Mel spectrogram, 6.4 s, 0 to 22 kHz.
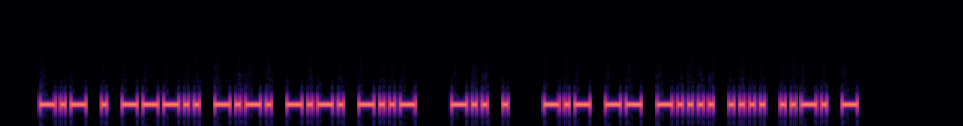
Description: Morse code, heard as a keyed tone, about 36 wpm, 700 Hz. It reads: KE8CCX DE KM6HFT
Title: USA Callsign DE Callsign - 6 Characters - 35wpm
